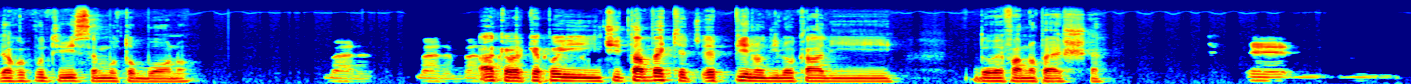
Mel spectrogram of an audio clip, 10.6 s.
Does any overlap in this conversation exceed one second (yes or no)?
no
